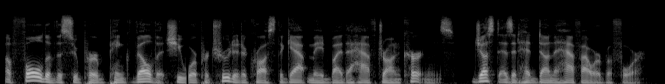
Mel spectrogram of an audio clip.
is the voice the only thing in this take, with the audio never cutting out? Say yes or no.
no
